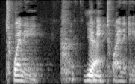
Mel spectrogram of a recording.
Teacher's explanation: often in American English the T sounds in the middle of words disappear completely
